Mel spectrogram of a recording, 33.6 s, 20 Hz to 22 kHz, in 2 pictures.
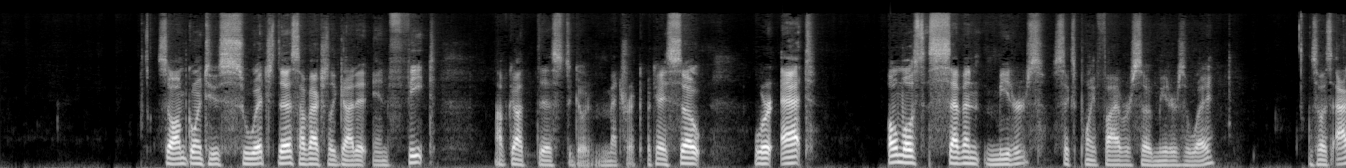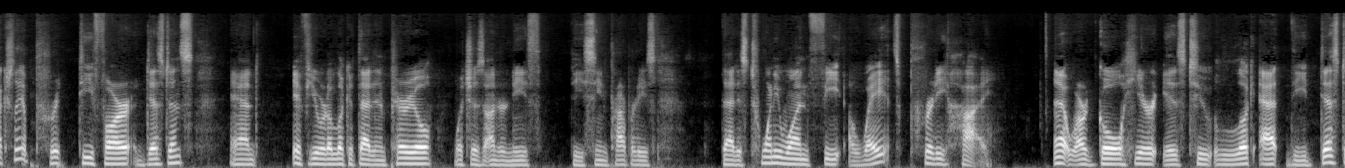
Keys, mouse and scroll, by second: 5.7-6.6 drag, 8.3-15.3 drag, 15.9-16.7 middle drag, 19.5-21.0 drag, 30.5-31.5 middle drag, 33.2 KP_1.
